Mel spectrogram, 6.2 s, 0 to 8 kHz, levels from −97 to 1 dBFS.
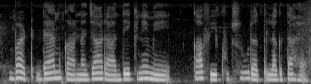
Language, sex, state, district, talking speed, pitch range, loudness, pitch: Hindi, female, Bihar, Gaya, 105 wpm, 175-210 Hz, -29 LUFS, 185 Hz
